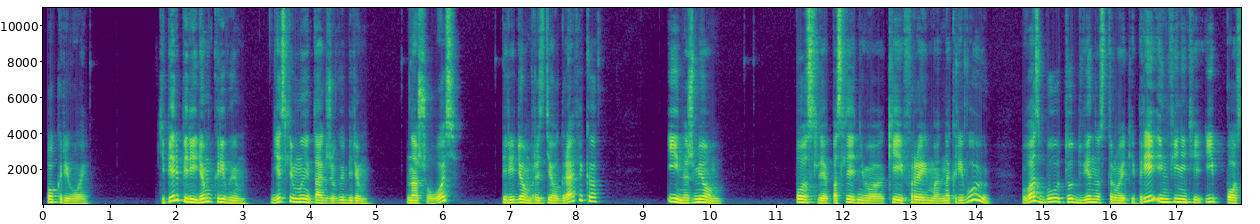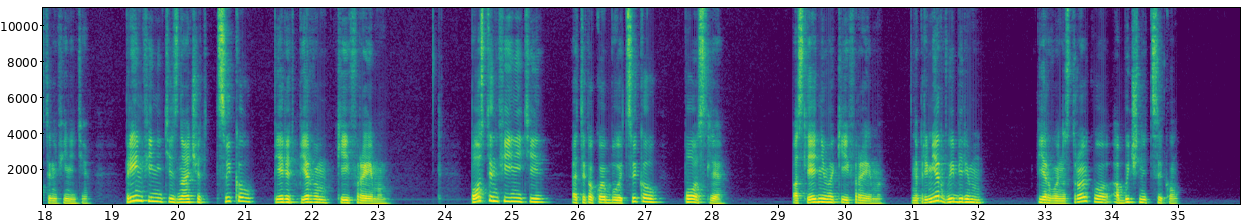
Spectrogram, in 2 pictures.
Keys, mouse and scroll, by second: 1.7 click, 5.5 click, 6.9 click, 8.4 click, 10.7 click, 13.8 right click, 34.8 click.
